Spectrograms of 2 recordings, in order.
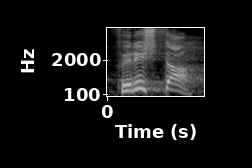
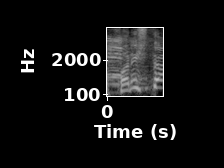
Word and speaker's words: فرشتہ: اچھا فے کے نیچے زیر ہے بچوں, فرشتہ نہیں, کیا ہے؟ فرشتہ. اس کا درست تلفظ کیا ہے؟ فرشتہ. فا کے نیچے زیر ہے, فرشتہ نہیں بلکہ فرشتہ.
